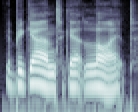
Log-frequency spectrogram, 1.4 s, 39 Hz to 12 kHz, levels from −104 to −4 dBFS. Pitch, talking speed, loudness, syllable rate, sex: 145 Hz, 215 wpm, -15 LUFS, 4.7 syllables/s, male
